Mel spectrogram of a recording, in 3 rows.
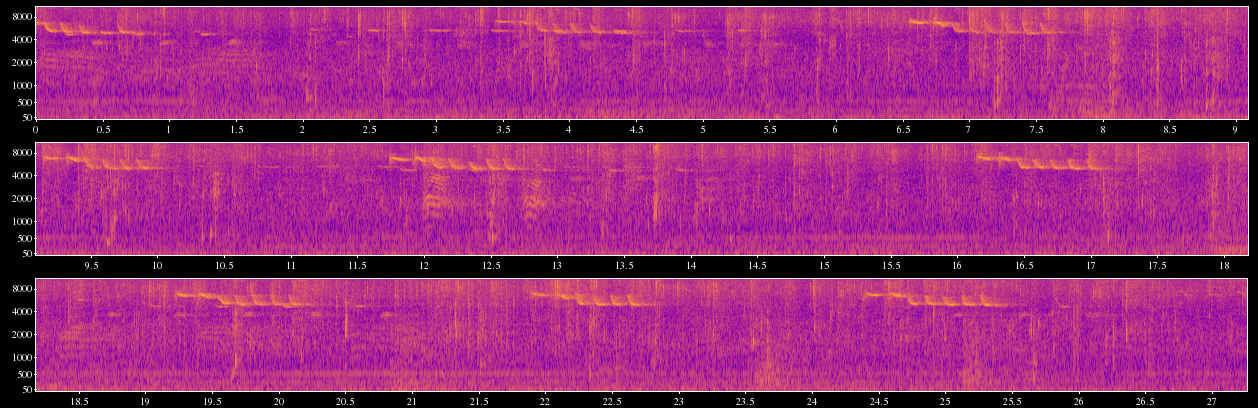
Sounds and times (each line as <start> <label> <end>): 13.0 sounds from the power plant and cement factory 27.2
